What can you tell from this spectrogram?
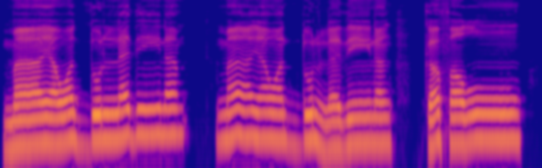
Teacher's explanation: را کو واؤ کے ساتھ ملانا ہے، واؤ مدہ، را کو موٹا ادا کریں گے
